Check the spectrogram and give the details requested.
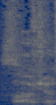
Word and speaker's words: OSHA: over three hours that's OSHA is pronounced Osha Osha is a workplace safety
